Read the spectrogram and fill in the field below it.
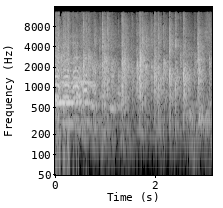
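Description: Audience clapping: a burst of many overlapping, irregular claps that carries on steadily for about three seconds, with some voices mixed in at the start.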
